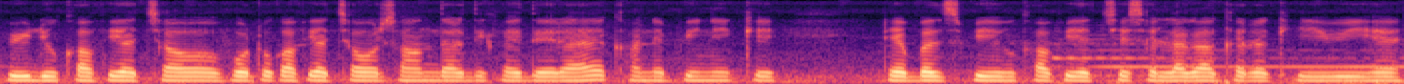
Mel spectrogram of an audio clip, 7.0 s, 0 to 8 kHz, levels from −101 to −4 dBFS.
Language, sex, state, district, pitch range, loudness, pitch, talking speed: Hindi, male, Rajasthan, Bikaner, 140-150 Hz, -16 LUFS, 145 Hz, 220 wpm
